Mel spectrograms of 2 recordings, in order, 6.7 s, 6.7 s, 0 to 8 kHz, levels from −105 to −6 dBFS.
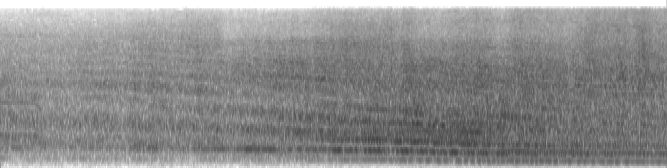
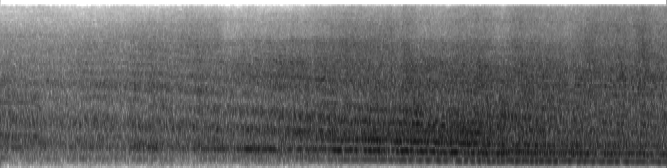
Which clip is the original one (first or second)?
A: first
